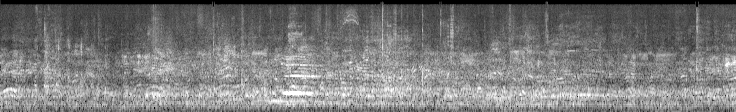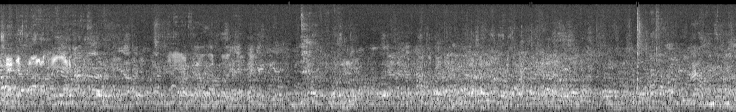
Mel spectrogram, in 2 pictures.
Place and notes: Plaça de la Revolució
People having nice time in a square in the district of Gracia, Barcelona, during night.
